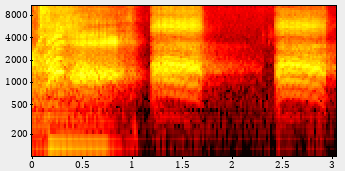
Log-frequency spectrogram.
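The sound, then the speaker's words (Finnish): Three loud, harsh crow caws. The first is long and rough, and two shorter, evenly spaced caws follow with brief quiet gaps between them. “Sanotaan, että varis on yhtä fiksu kuin ekaluokkalainen.”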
